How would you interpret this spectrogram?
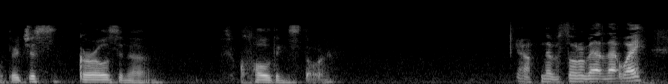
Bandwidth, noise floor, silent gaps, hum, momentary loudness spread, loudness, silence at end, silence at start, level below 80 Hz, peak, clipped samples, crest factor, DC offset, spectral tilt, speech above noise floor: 7.6 kHz; -60 dBFS; none; none; 19 LU; -26 LUFS; 0.05 s; 0 s; -52 dBFS; -6 dBFS; under 0.1%; 22 dB; under 0.1%; -4.5 dB/octave; 35 dB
